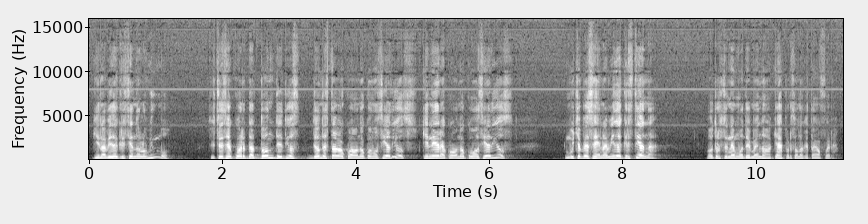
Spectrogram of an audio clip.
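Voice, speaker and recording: Guy preaching a bible study, fairly high voice, keeps asking the church questions then answering them, long echo tail from the hall. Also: fast. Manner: asks the listeners rhetorical questions and answers them; earnest, exhorting tone. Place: church sanctuary.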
